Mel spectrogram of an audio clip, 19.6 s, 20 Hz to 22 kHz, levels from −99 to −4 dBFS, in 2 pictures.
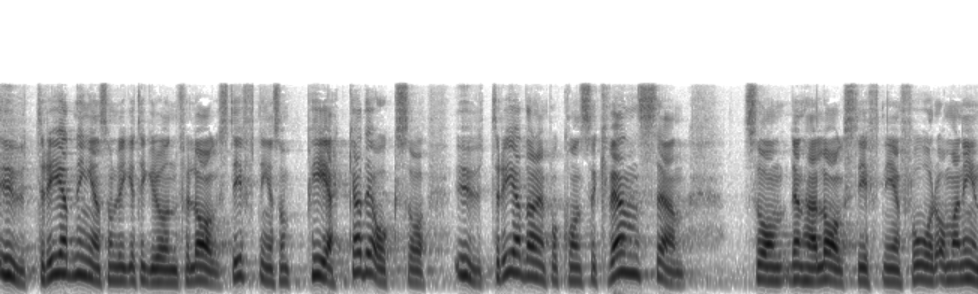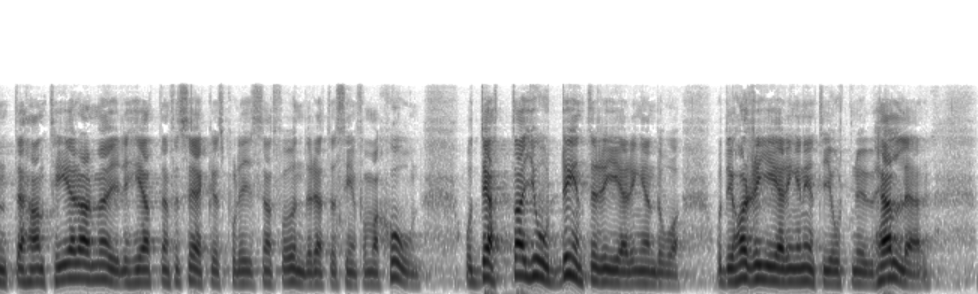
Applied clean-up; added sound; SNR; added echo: none; none; none; none.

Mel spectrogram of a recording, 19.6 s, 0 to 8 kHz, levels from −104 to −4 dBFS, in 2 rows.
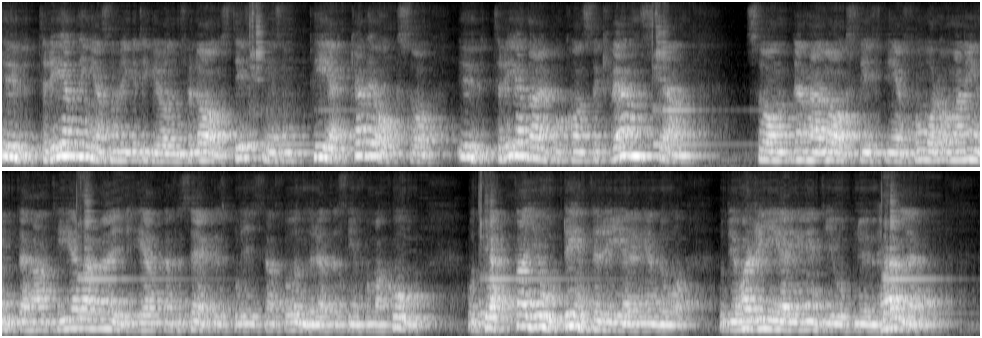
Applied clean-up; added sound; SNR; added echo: neural separator model SepFormer DNS4.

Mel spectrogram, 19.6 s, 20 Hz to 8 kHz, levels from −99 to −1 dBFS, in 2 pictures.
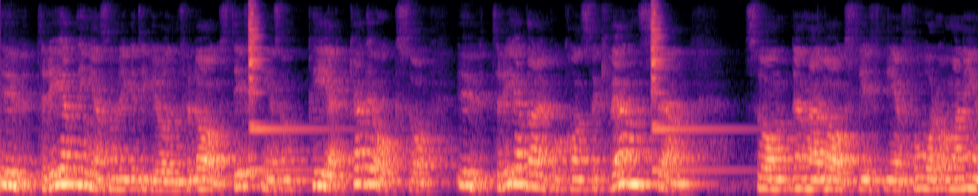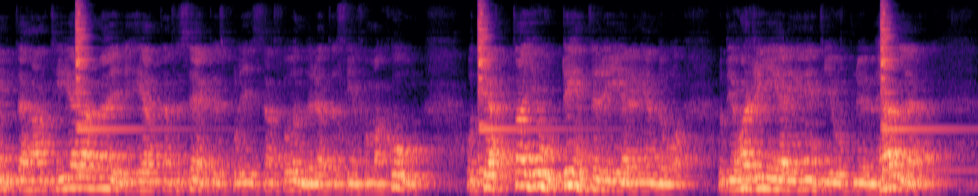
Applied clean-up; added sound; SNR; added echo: none; Bell; 19 dB; reverberation time 0.9 s.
